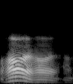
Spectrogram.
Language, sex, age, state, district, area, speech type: Assamese, male, 45-60, Assam, Biswanath, rural, conversation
